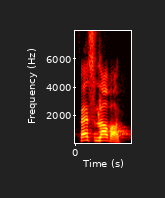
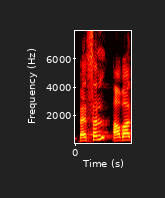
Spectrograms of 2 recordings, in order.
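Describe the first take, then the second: First: The two parts run together without a break. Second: The two parts are said separately, with a break. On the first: The speaker calls it right. "लाम मुत्तसिल हो जाएगा" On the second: The speaker calls it wrong. "फैसल आबाद नहीं"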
